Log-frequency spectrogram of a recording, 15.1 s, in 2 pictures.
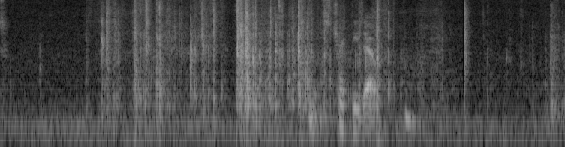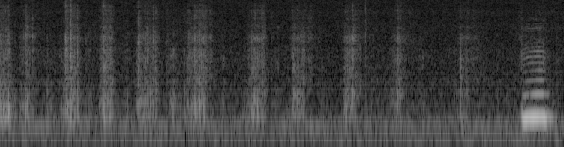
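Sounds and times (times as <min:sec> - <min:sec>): person chewing crunchy snacks: 0:06.4 - 0:14.0.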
